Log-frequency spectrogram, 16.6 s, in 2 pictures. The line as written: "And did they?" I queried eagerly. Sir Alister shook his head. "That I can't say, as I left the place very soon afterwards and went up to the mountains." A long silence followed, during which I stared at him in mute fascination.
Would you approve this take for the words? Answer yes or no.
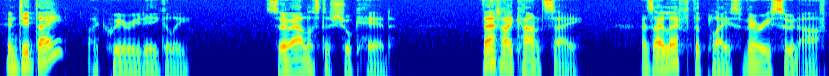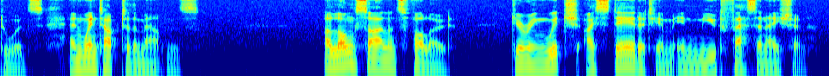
no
